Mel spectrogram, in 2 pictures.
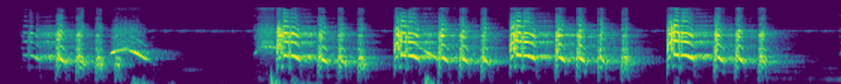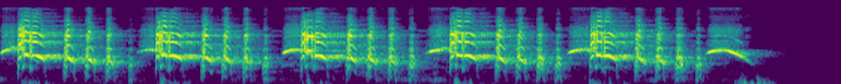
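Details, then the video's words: Grey francolin calling loudly: harsh, ringing phrases repeated in quick succession, each ending in a rising whistled note, given in long runs separated by brief pauses. "teetar ki awaz"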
